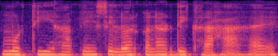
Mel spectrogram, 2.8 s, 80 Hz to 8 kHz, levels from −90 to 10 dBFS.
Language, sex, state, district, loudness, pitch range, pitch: Hindi, female, Bihar, Vaishali, -17 LUFS, 145-170 Hz, 165 Hz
